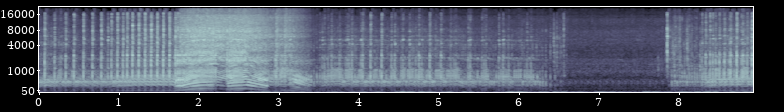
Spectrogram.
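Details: Husqvarna chainsaw that the previous owner said needed carb work, started on choke with limiter-capped adjustment screws. It has a raspy buzz with revs surging and sagging unevenly; it runs but seems to need tuning.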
